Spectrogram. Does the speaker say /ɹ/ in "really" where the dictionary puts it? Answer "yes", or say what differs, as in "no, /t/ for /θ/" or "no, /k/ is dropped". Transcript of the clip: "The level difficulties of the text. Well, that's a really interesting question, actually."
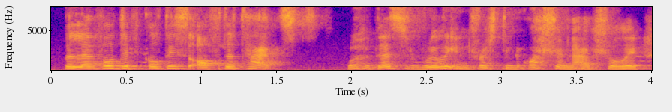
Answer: yes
